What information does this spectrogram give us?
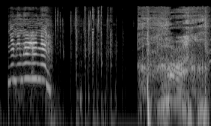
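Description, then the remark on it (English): A voice imitates two chickens squabbling over a lover: a high, wavering squawk, then a quick run of clicking taps, then a harsh, raspy, sputtering cackle that runs loud to the end. “Two chickens fighting over a lover.”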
